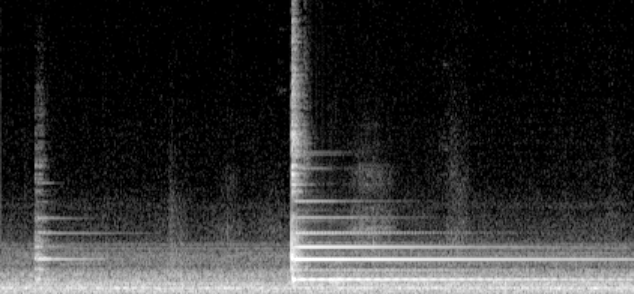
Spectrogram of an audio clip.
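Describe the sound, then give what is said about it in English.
A meditation bell is struck once, clear, and its bright metallic tone hums on, slowly fading over several seconds. A fainter ringing from an earlier strike lingers before it. “So here, I'll ring the bell one last time.”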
